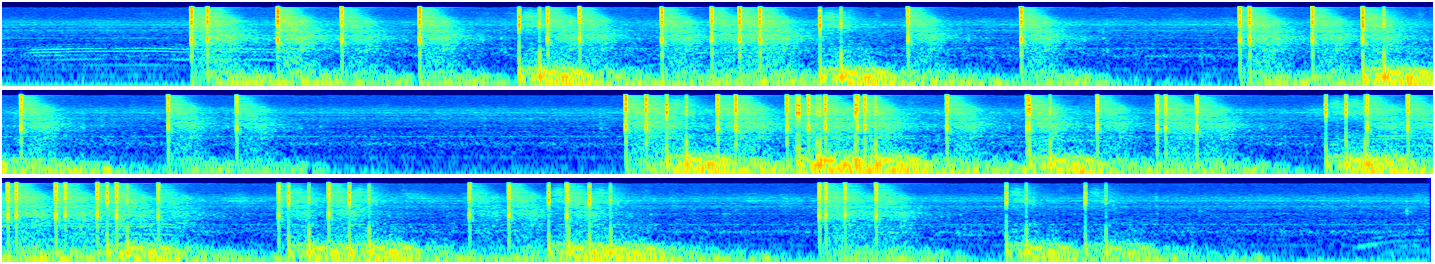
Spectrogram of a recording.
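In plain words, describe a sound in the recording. Fireworks burst and crackle in rapid bursts overhead.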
